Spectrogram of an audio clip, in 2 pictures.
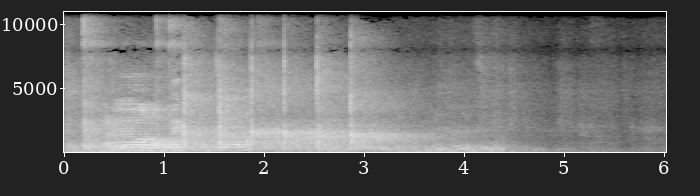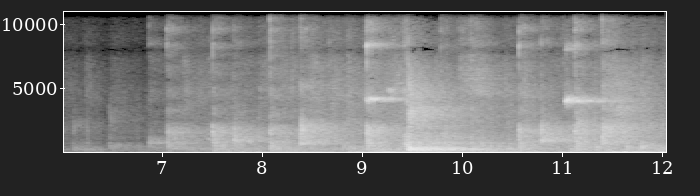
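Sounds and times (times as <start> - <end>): table tennis ball hits: 6.8 - 12.0
short high squeaks: 9.0 - 9.4, 11.0 - 11.6.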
